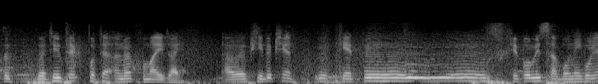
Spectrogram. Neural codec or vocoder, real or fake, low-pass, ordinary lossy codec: codec, 16 kHz, 0.5 kbps, X-Codec, HuBERT features, trained on general audio; fake; 7.2 kHz; none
